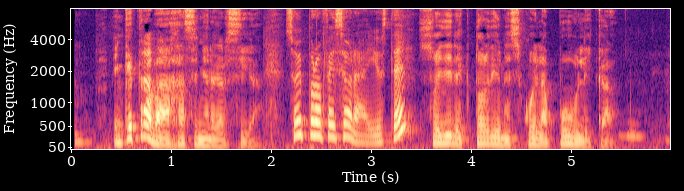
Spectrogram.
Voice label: greetings dialogue; novice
